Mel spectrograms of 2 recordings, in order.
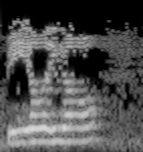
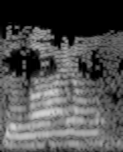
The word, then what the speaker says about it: Belial: The spirit behind that is called Belial. Some people call it Belial. In the Hebrew, it's Belial. So take your pick, which syllable you want to emphasize.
